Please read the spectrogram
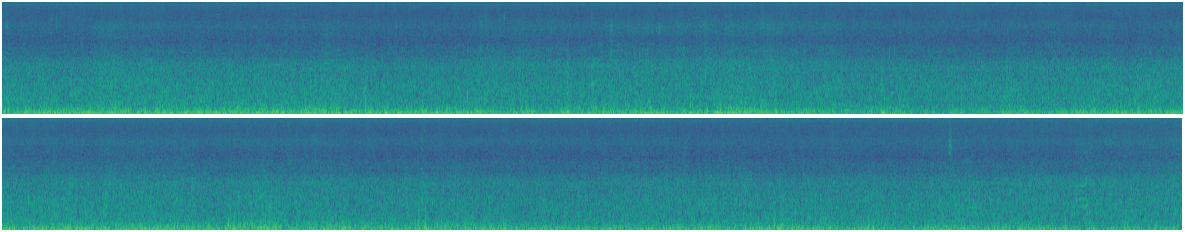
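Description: Wind buffeting the camera's microphone: a loud, steady low rumble that rises and falls in gusts.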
